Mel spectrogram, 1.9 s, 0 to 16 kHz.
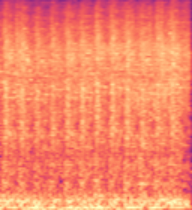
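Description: Enemy gunfire in the Ratchet & Clank 2 video game, a dense continuous barrage of rapid shots crackling steadily for the whole stretch, with no talking.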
